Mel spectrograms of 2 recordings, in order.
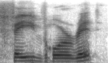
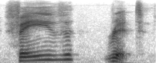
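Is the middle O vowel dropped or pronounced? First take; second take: pronounced; dropped. First: The middle O vowel is fully pronounced. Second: The middle O vowel is dropped. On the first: The speaker calls it wrong. "Instead of favorite" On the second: The speaker calls it right. "we do not need to pronounce that O sound"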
